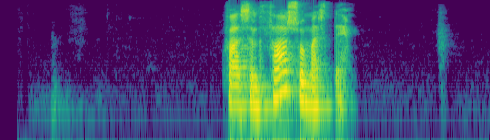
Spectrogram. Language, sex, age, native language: Icelandic, female, 30-39, Icelandic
